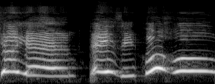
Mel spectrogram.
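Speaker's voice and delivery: very high, very slow "hoo hoo" calling sound. Retelling how Orion calls the dogs instead of whistling: imitating Orion calling the dogs. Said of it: "whenever he calls the dogs, he goes".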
